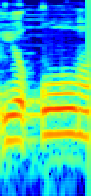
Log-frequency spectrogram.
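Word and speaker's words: يقوم: وللمؤمنین یوم یقوم الحساب، یقو قاف موٹا، یقوم الحساب، با پہ قلقلہ ہو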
